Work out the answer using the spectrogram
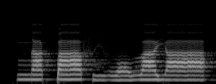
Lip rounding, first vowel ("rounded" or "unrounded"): unrounded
